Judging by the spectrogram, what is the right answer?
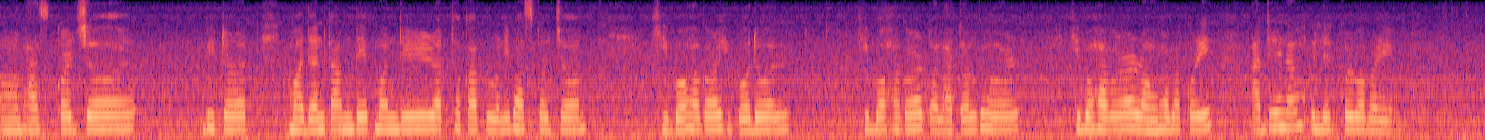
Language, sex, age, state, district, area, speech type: Assamese, female, 18-30, Assam, Jorhat, urban, spontaneous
